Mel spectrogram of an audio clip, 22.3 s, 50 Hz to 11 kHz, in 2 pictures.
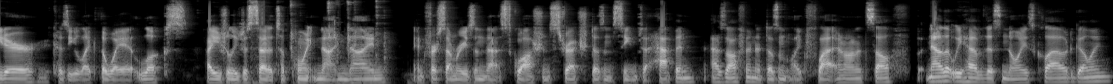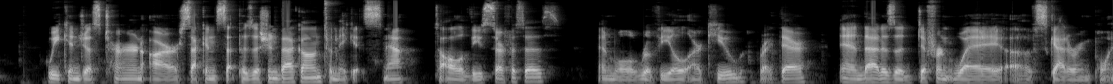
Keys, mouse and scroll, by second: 1.9-5.0 drag, 3.5 KP_9, 9.1 click, 9.1 scroll down 2, 9.1 m, 9.3 middle click, 11.1 scroll up 1, 11.4 middle click, 11.7 scroll up 2, 12.0 middle click, 13.0 middle click, 13.7 click, 14.4 m, 14.8 scroll down 1, 15.1 middle click, 17.8 click, 18.4-18.9 scroll down 2, 18.9 middle drag, 19.4-20.0 scroll up 4.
